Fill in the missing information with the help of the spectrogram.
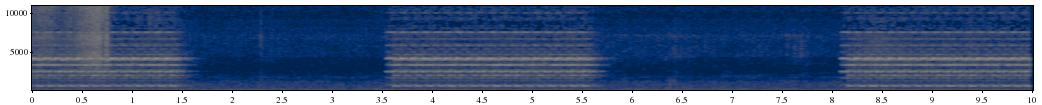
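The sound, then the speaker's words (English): A telephone rings in three long bursts separated by roughly two-second pauses, steady and fairly loud over a low background rumble, with no one speaking. “It's for you. You should answer my own phone.”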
